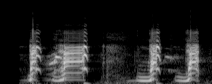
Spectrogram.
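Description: Loud goose honks: four calls in quick succession, the second one longer and drawn out.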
